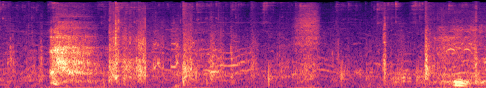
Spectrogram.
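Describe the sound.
Horse hooves clip-clop as a steel dust horse is led away along a Western town street and a rider swings down from the saddle, the faint, uneven steps playing under a man's narration.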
